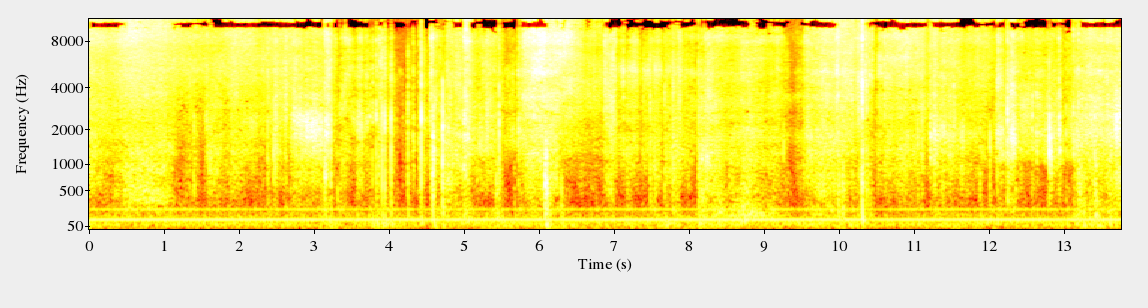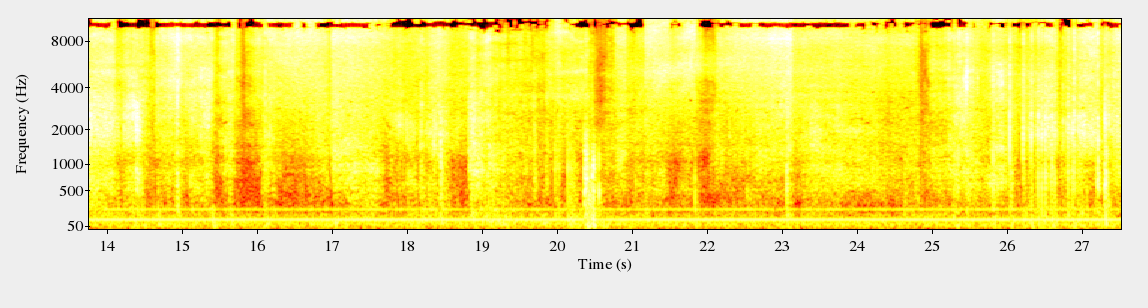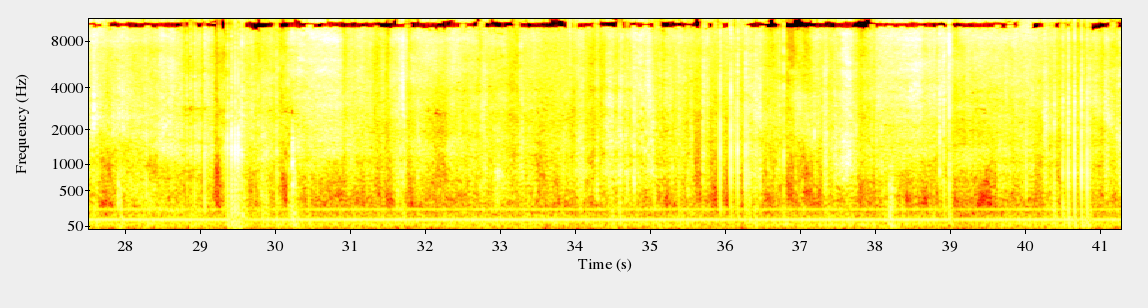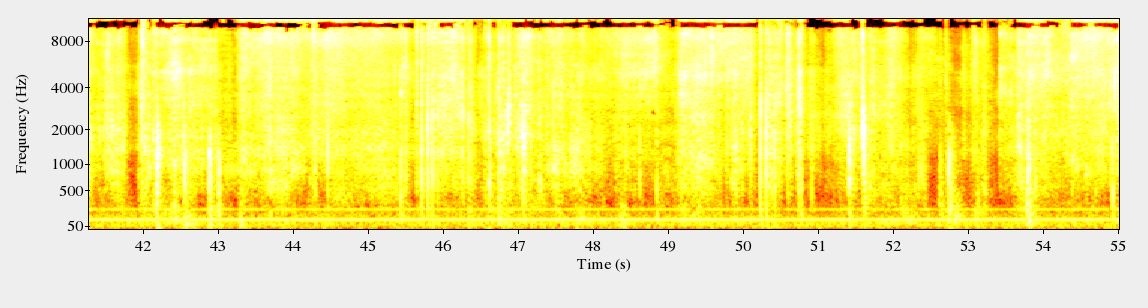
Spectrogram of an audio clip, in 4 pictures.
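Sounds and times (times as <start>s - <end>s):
book pages rustling and crackling: 0.0s - 55.0s.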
